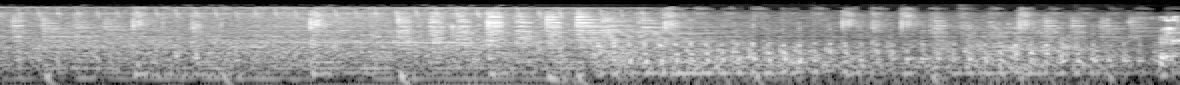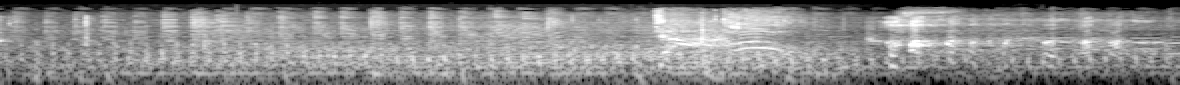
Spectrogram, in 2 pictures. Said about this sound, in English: The helicopter's just floating in midair.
